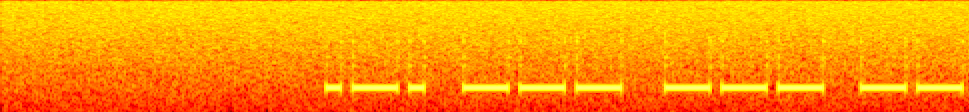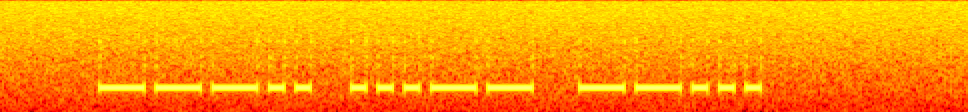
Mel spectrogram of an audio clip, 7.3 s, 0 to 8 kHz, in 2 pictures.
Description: Morse code, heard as a keyed tone, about 24 wpm, 660 Hz. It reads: ROOM 837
